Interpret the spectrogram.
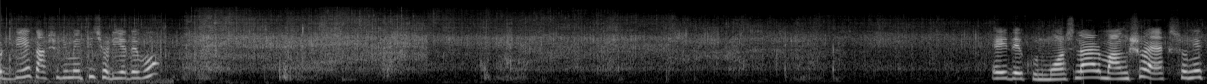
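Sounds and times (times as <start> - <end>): chicken frying with steady sizzle: 0.0 - 12.0
wooden spatula scraping: 1.8 - 9.0.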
